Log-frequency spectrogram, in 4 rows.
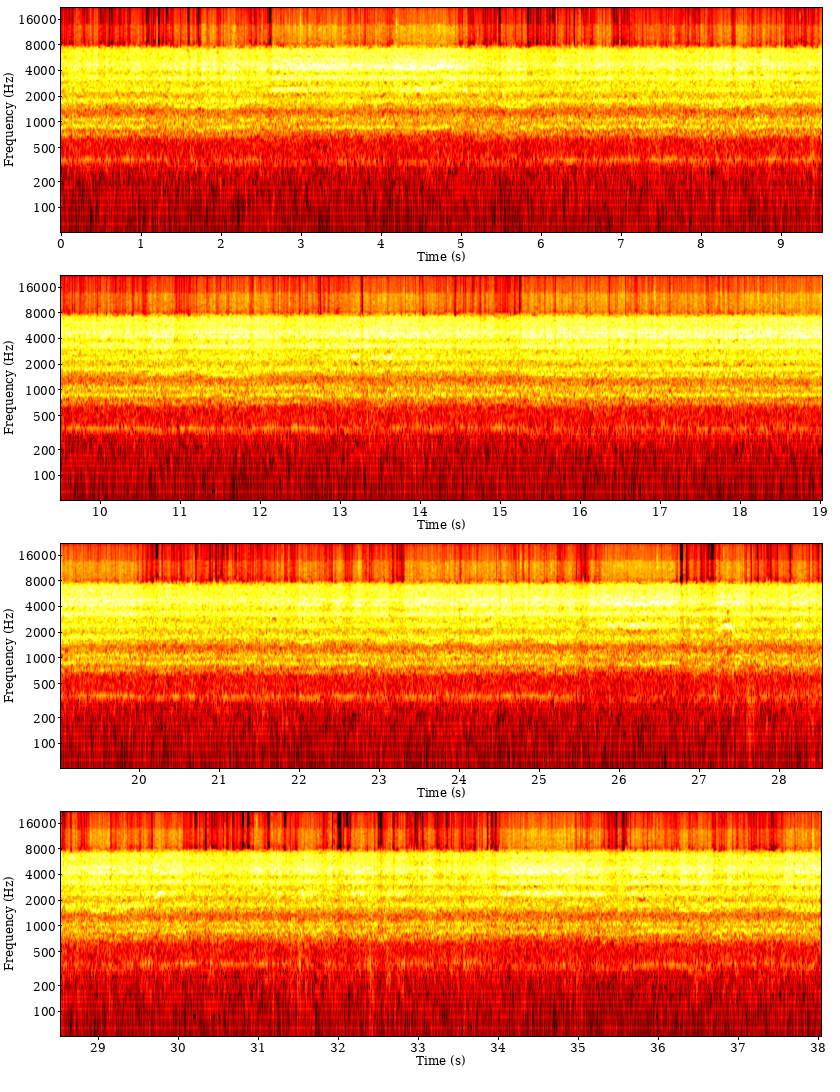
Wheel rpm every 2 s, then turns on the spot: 230, 220, 220, 230, 230, 220, 230, 230, 210, 220, 230, 230, 220, 220, 220, 230, 220, 220, 220.
none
